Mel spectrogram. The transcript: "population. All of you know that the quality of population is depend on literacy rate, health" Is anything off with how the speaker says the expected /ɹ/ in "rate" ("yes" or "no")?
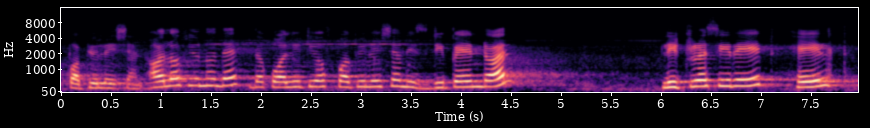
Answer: no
